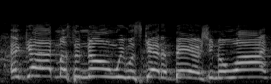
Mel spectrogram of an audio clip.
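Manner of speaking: normal talking voice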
